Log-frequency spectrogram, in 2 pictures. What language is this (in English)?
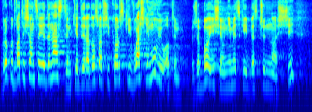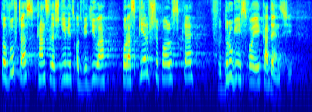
Polish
